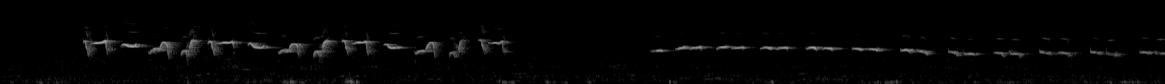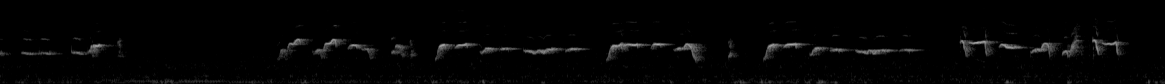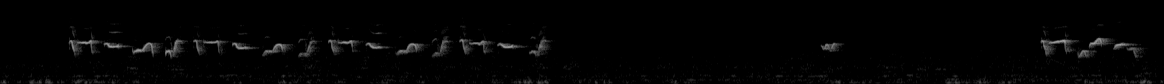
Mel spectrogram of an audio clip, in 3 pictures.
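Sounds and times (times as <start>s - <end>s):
cockatiel whistling: 0.8s - 5.2s, 6.5s - 13.0s, 14.4s - 23.0s, 24.0s - 28.9s, 31.5s - 31.8s, 33.7s - 34.9s.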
